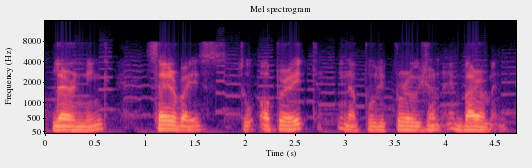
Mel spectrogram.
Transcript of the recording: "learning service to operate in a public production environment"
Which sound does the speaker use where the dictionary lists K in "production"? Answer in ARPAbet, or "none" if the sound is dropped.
none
